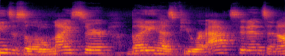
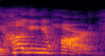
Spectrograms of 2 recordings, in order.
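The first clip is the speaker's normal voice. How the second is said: plain reading voice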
